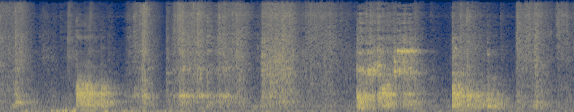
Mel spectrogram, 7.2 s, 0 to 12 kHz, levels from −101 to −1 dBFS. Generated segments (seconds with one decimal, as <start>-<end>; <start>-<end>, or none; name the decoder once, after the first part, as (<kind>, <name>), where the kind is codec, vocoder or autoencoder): 0.8-1.3 (vocoder, Vocos)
